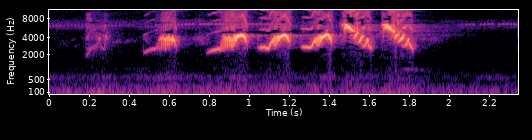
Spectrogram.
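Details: Rusty-collared seedeater singing a 'tui tui zel zel' phrase meant to excite caged birds: a soft lead-in, then five clear chirping notes evenly spaced, the last pair higher with falling sweeps, in a quiet setting.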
